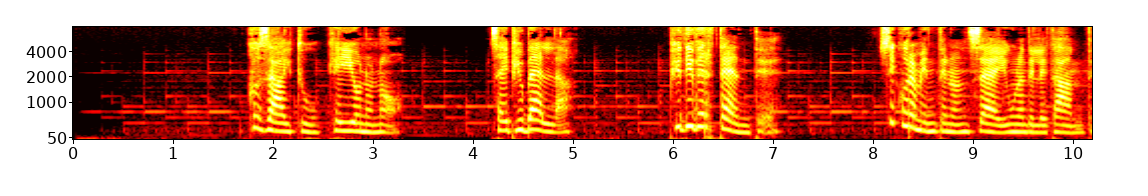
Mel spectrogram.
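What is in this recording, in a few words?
Italian, General; GoLocalise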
